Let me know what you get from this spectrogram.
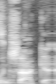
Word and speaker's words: Woonsocket: Is that how you pronounce Woonsocket. – It? – Unless you're from French Canada and you say Woonsocket.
